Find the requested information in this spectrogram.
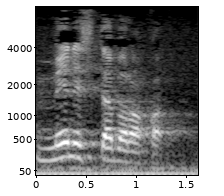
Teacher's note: هي من ينقل الحركة تصبح النون مكسورة · بنقل حركة الهمزة إلى النون وإسقاط الهمزة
